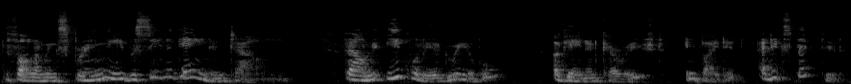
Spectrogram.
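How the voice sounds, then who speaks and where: A woman narrating a literary novel in an expressive, measured storytelling manner with deliberate pauses. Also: medium pitch, vocal fry, low-quality recording. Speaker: audiobook narrator.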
